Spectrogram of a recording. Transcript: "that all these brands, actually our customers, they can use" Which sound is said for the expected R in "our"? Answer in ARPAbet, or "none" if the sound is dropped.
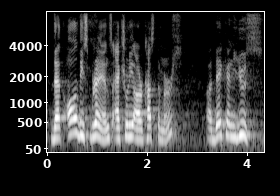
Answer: R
